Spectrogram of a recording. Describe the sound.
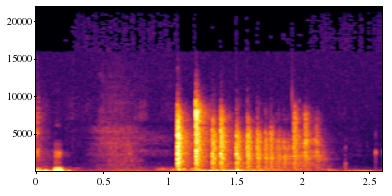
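Dice rattle and clatter across the board during a turn in a horror-movie trivia board game. A quick burst of many sharp clicks lasts about a second, with faint voices nearby.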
